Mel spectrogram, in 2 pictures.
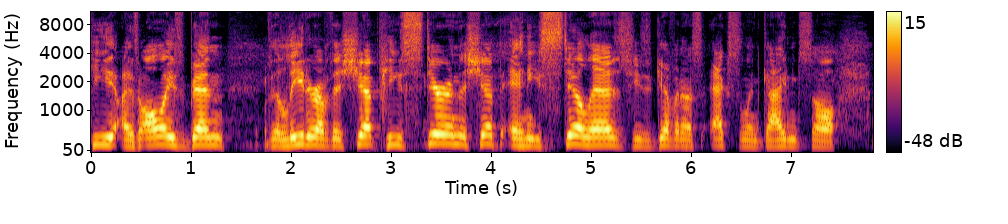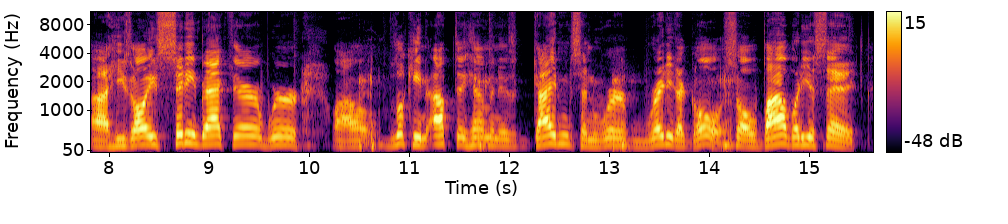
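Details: Adult male speaker; normal speech.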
